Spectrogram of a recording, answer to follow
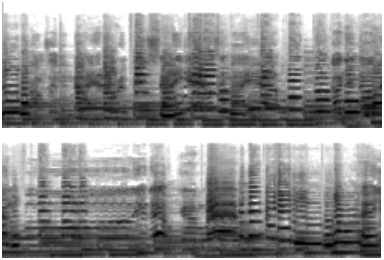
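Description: Jazz saxophone solo over electric keyboard accompaniment, with chords and a stepping bass line, during an instrumental break.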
